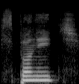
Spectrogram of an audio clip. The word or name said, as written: splnit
